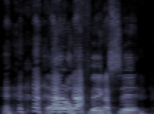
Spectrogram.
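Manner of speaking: high, loud, slow laughing voice; laughing high stoner voice. Retold or imitated. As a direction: cackle it out like a giddy stoner. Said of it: "I'm like".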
